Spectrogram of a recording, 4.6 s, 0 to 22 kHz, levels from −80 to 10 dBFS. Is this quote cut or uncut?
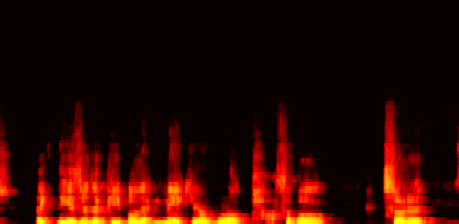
uncut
